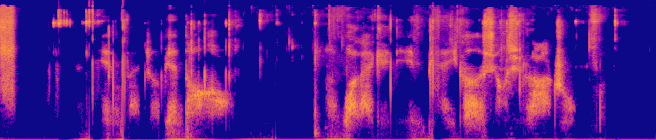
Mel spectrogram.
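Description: Glass clinks as a jar is handled.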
